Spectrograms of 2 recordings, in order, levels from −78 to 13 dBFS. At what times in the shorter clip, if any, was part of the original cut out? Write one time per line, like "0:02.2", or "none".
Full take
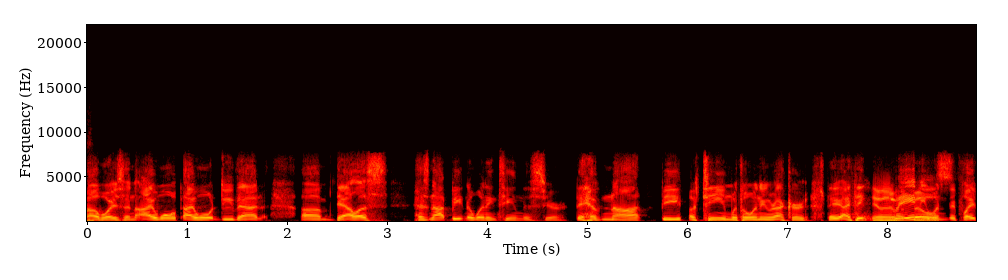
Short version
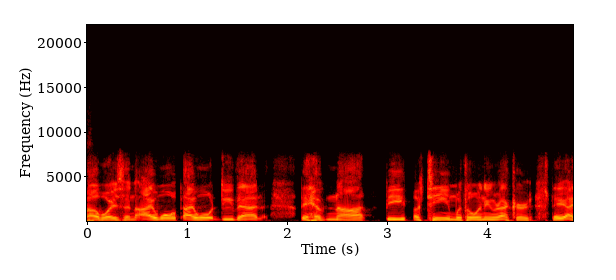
0:02.1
